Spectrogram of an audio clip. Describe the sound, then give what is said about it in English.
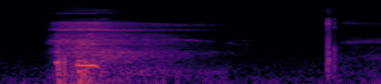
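A single soft, airy exhale swells quickly and then slowly fades over about two seconds, followed by a brief faint click. No one speaks. “But yeah, just thinking about falling asleep, cuddled up to someone, just hearing their soft breathing, just lulling me to sleep.”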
